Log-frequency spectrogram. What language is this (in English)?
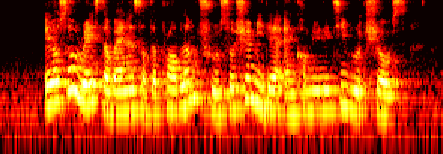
English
